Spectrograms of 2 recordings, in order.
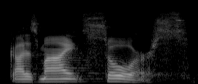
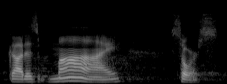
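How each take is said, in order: First: The stress falls on the word source. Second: The stress falls on the word my. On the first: "emphasize each word" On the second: "emphasize each word"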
